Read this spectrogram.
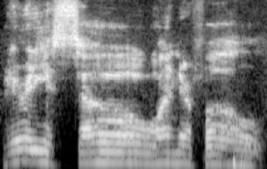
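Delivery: very slow, flat-toned croaking line; toneless croak. A narrator's reading. Entranced Lyra croaking her praise, slow toneless croak. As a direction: croak it out like someone in a trance. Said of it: "in a weird, toneless croak".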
